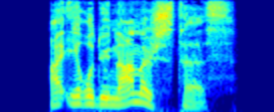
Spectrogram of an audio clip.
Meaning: strong/mixed nominative/accusative neuter singular superlative degree of aerodynamisch
- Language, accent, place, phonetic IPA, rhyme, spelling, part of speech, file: German, Germany, Berlin, [aeʁodyˈnaːmɪʃstəs], -aːmɪʃstəs, aerodynamischstes, adjective, De-aerodynamischstes.ogg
